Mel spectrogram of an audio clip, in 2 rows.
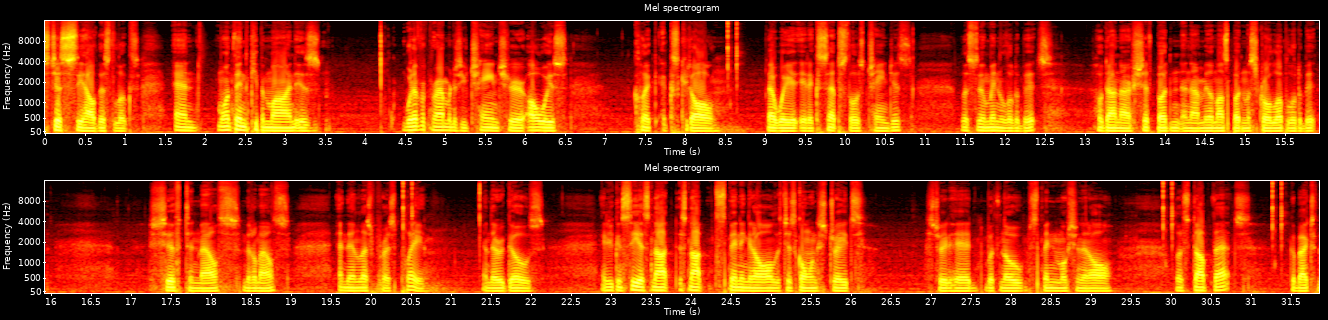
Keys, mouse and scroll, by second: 8.6 click, 11.8 shift+middle click, 13.9 shift+middle click, 15.0 scroll up 2, 15.9 shift+scroll up 1, 16.0 shift+middle click, 17.2 shift+middle click, 20.5 click, 30.0 click, 31.3 click.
